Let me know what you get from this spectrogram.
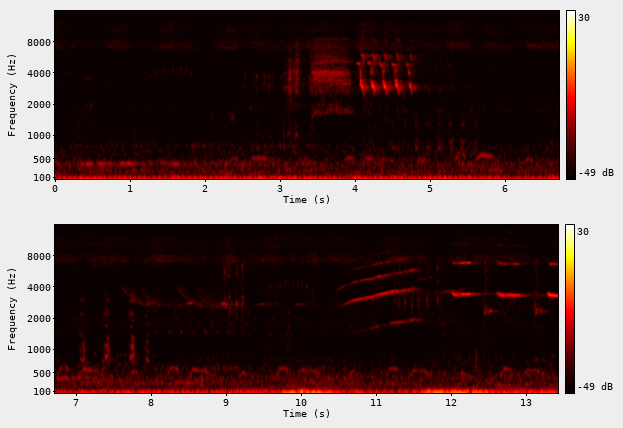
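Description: Small birds chirping: a fast run of high chirps about four seconds in, then rising whistled calls and short high notes near the end, over a steady low rumble that swells twice.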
